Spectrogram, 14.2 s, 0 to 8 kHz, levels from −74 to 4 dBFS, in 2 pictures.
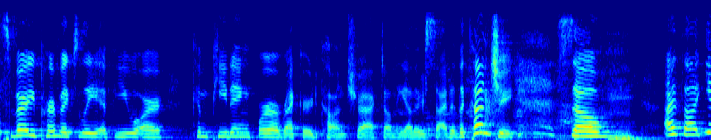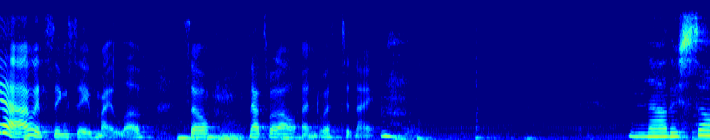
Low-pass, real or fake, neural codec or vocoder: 7.2 kHz; real; none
